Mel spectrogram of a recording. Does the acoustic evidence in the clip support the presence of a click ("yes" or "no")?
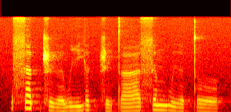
no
